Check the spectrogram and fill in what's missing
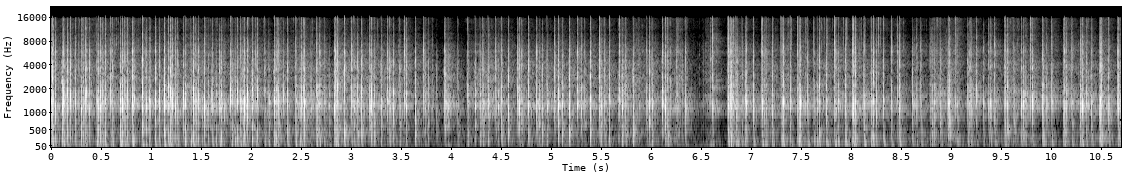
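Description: Long painted nails rapidly tap and scratch the faces and edges of a small, hollow, printed cardboard chocolate box. The result is a dense stream of quick, dry, bright clicks and scrapes with almost no ring, briefly dropping away around 6.5 seconds before resuming.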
